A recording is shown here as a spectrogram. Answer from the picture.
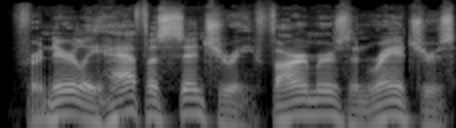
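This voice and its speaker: At a moderate pace, a man talks with lively intonation while music plays in the background. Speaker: documentary narrator. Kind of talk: corporate narration.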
